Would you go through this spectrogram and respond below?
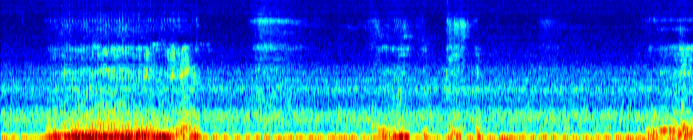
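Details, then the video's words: A sleeping French Bulldog snores while someone works nearby: a low, rumbling snore swells for about a second and a half near the start, with a shorter, quieter snort around four seconds and faint room noise between breaths. "Working When there's a sleeping frenchie"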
